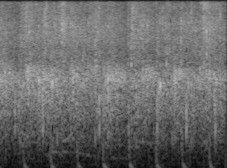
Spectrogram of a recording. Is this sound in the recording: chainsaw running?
no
